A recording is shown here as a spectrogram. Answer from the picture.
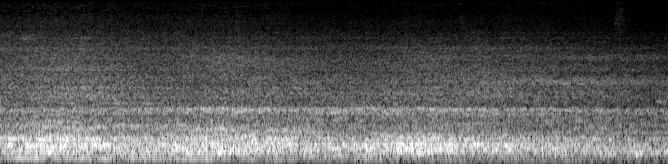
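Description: Red DB S-Bahn electric multiple unit running along the platform and away down the track: wheels rolling on the rails and a steady electric whine from the drive. The sound fades as the train moves off near the end.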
